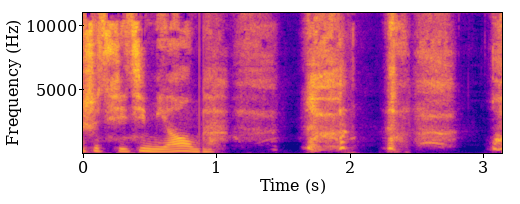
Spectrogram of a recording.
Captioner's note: cough cough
